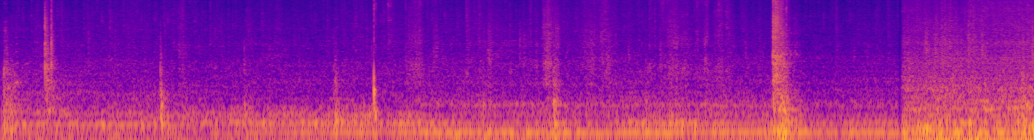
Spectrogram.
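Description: Rough idle with sharp puffing ticks over a low rumble, about three a second and uneven; classic leaking exhaust.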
